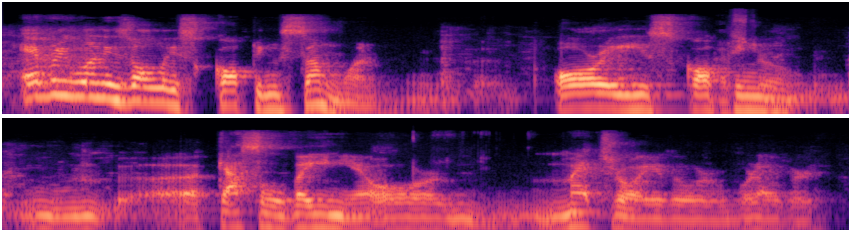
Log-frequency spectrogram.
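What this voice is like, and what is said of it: Non-native English accent. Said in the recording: “sorry about my accent. If you don't understand something ... English is my like third language”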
